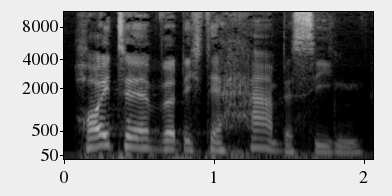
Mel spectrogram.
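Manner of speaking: lauter, kämpferischer Ausruf mit Druck auf Heute; laut ausgerufen. A narrator's reading. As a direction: ruf es dem Riesen laut entgegen. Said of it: "David rief zurück". (laut und kämpferisch ausgerufen)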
